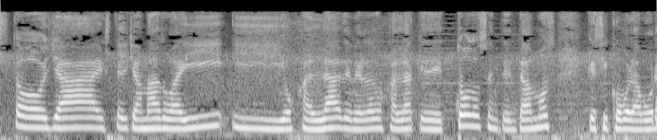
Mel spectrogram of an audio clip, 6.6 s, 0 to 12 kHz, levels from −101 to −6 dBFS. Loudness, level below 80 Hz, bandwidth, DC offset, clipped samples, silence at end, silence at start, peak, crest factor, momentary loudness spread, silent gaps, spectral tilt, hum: -17 LUFS; -38 dBFS; 9.6 kHz; under 0.1%; under 0.1%; 0 s; 0 s; -4 dBFS; 12 dB; 5 LU; none; -4.5 dB/octave; none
